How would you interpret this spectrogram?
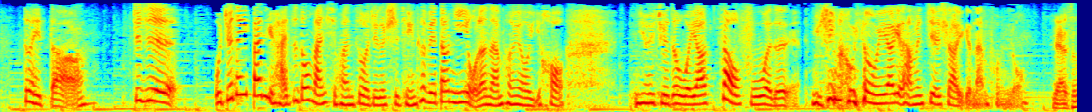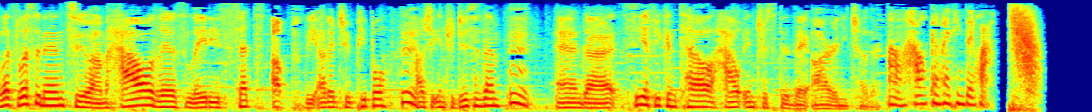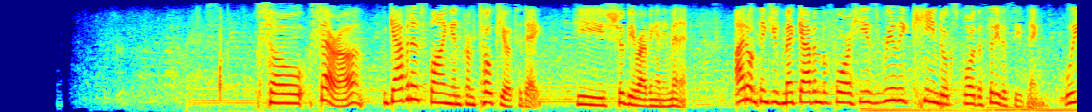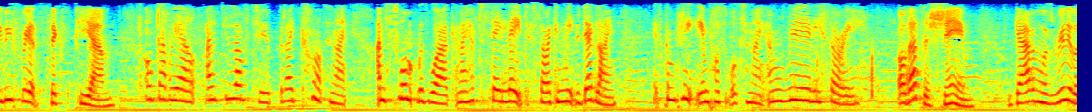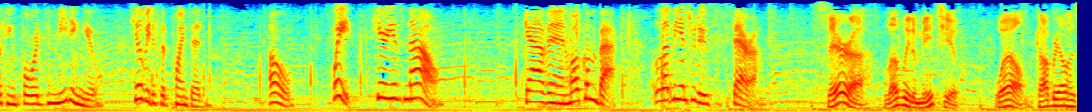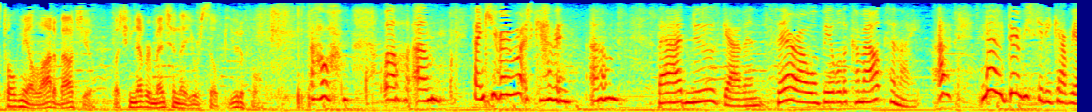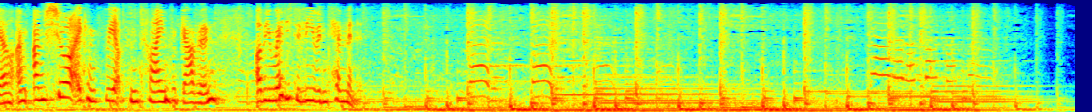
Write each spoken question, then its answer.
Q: see if you can tell how interested they are in each other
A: She seems pretty interested too, huh?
